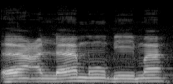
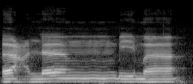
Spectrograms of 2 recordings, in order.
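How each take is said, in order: First: The m is followed by a u vowel. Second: The m has no vowel and is hidden.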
